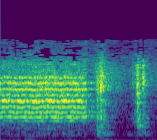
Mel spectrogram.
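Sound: apartment door buzzer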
